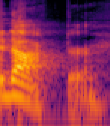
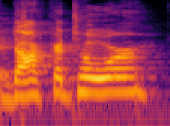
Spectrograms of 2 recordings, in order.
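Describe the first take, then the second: First: "doctor" in two clean syllables, DOC-tor; correct pronunciation. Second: "docator" with an inserted middle syllable, DOC-a-tor; mock wrong pronunciation. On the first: Instructor giving the right form after the joke, plain DOC-tor. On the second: Instructor comparing doctor to realtor, mock DOC-a-tor. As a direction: tease the error by saying "docator" as DOC-a-tor. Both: Shown as a demonstration.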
